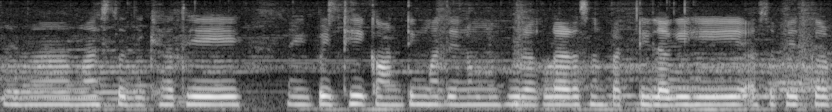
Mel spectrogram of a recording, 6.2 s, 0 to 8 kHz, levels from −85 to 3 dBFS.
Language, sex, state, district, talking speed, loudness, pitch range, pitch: Chhattisgarhi, female, Chhattisgarh, Jashpur, 200 wpm, -15 LUFS, 205-210 Hz, 210 Hz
